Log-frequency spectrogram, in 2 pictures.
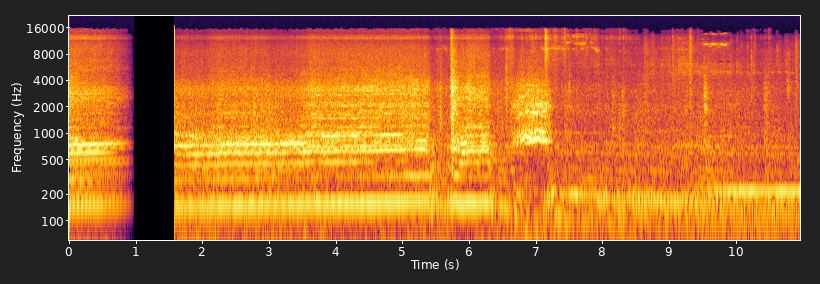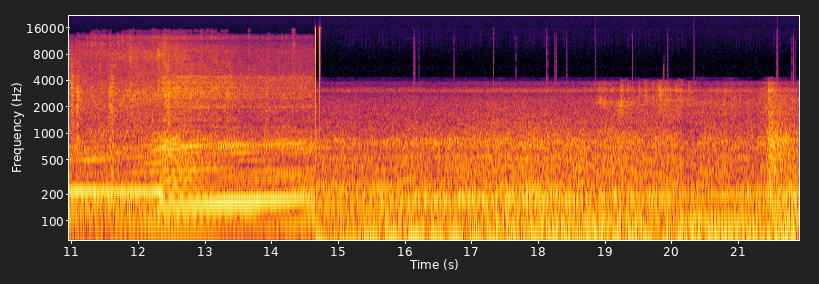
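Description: Race car engine heard from inside the cockpit of a 2001 Honda Civic, running hard at high revs, the pitch holding steady and then shifting as the car brakes and accelerates. It cuts out completely for a moment about a second in. About 15 s in the sound turns into a deep, pulsing low rumble with no treble, like onboard audio played back slowed down.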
